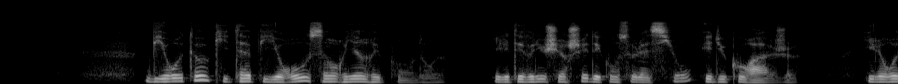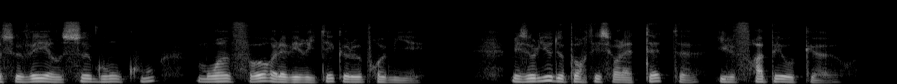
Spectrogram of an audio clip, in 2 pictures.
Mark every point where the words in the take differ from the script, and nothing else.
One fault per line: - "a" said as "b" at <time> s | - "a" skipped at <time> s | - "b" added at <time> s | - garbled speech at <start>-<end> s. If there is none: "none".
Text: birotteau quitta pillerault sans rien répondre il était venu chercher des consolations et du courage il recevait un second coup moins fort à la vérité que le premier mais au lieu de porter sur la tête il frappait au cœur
none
